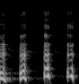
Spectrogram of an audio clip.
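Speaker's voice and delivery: a squealing burst of laughter; very high laugh. Real, not acted. Streamer laughs about Patrick berating people, high squealing laugh.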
